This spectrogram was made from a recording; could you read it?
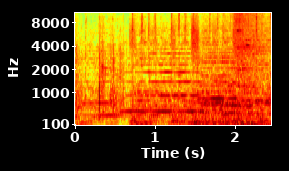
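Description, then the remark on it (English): Galloping horse hooves beat in a quick, steady rhythm, fairly loud, with a rushing noisy backdrop and no voices; a horse carrying two people, with the Norman knight Bois Guilbert escaping from a castle. “Then he sees a horse with two people on it.”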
